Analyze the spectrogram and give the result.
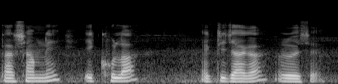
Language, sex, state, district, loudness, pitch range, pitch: Bengali, male, Tripura, West Tripura, -17 LUFS, 140-155 Hz, 150 Hz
